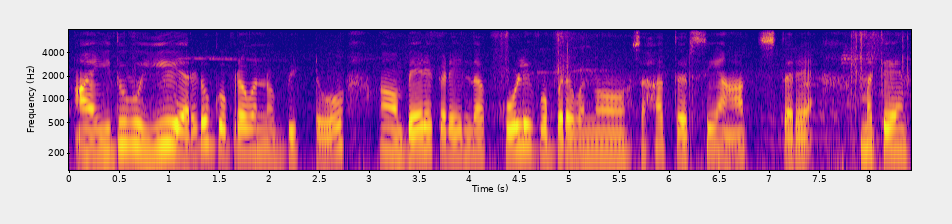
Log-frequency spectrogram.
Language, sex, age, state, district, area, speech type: Kannada, female, 18-30, Karnataka, Tumkur, urban, spontaneous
